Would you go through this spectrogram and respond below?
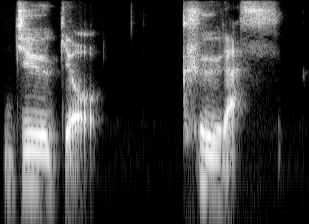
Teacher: And notice both of those words are actually falling, right, in pitch.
